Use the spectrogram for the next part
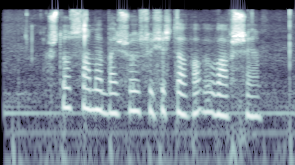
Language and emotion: Russian, neutral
